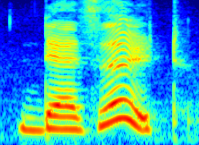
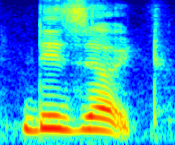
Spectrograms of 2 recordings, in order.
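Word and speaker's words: dessert: खैर, इसकी correct pronunciation होती है डिज़र्ट। डिज़र्ट। बहुत से लोग इसे डेजर्ट कहते हैं, जो गलत है। सही उच्चारण है डिज़र्ट। याद रखें कि डिज़र्ट मिठाई के लिए होता है और डेजर्ट रेगिस्तान के लिए। दोनों का उच्चारण अलग अलग होता है, पर बहुत से लोग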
